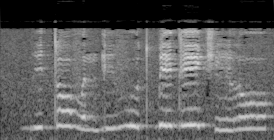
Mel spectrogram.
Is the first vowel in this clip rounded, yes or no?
no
